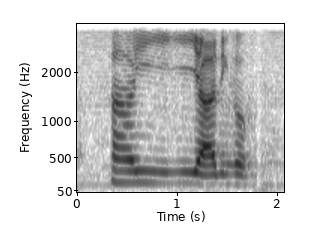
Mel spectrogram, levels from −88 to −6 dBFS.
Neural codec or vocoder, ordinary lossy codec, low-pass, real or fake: none; none; 3.6 kHz; real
